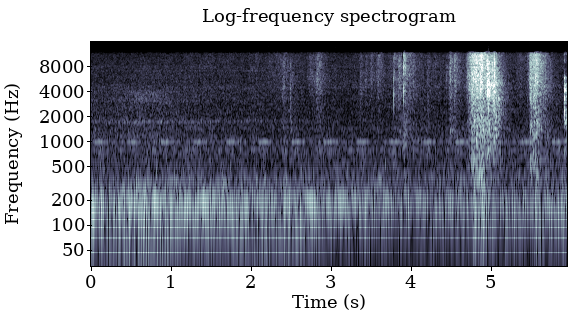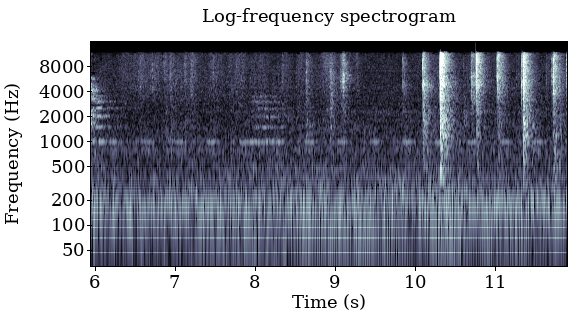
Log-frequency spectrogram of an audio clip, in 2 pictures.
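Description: Only a low indoor hum with scattered clicks, knocks and door-like sounds; no clear animal voice.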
